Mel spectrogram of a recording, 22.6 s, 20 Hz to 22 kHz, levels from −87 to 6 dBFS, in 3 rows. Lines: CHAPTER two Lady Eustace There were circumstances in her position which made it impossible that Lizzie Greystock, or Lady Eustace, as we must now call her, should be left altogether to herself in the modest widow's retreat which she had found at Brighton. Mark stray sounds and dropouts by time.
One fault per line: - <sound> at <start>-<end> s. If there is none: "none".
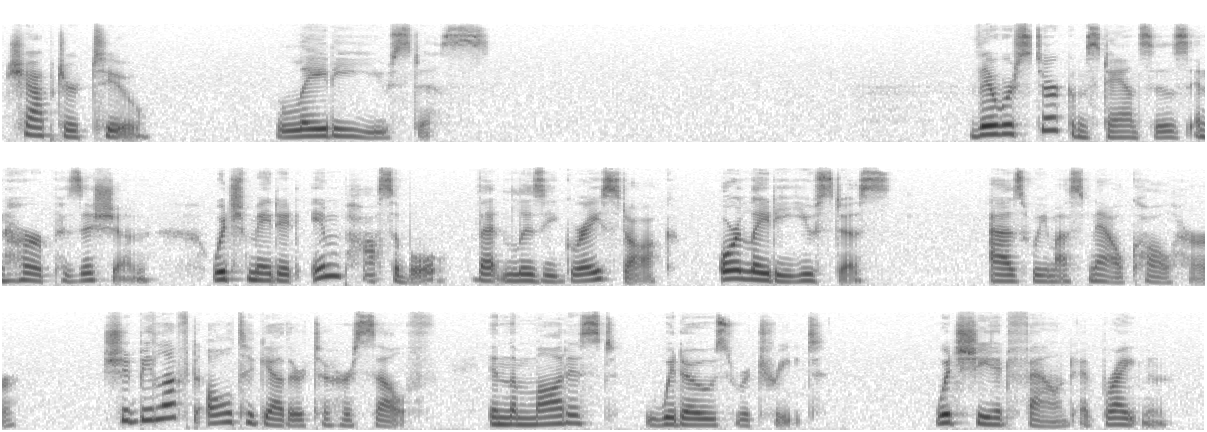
none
